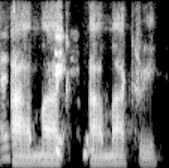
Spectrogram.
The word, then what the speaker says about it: Amachree: But it's pronounced amakri. Amaki. Amaki. Amri. Okay. A lot of people couple of people see the amakri. Yes. Yes. Couple of people see the name and they they pronounce the ch like tree. But I said, "No, it's creep."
